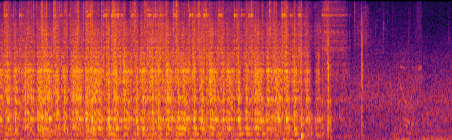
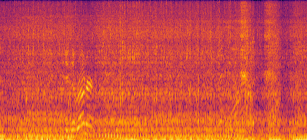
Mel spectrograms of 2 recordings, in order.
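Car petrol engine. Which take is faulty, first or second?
first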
